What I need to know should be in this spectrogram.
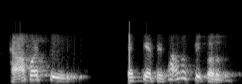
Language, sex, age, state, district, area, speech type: Sanskrit, male, 45-60, Karnataka, Dakshina Kannada, rural, conversation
